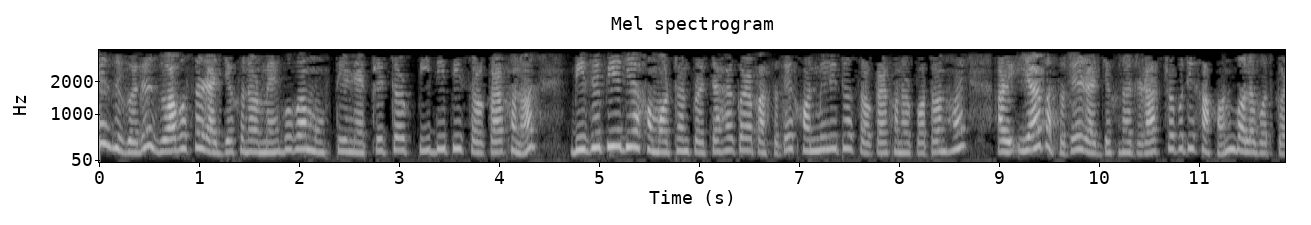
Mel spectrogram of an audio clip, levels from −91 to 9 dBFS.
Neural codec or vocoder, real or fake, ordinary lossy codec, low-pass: none; real; MP3, 16 kbps; 3.6 kHz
